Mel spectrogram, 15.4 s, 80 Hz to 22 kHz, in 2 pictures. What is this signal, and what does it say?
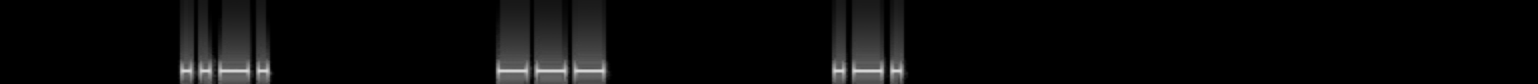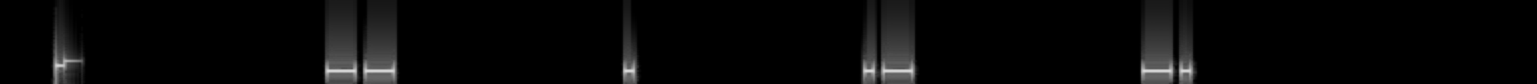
Morse code, heard as a keyed tone, about 25 wpm, spaced as for 7 wpm, 700 Hz. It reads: FOR MEAN
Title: 8x Character Spacing - Top 200 Words - 25wpm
